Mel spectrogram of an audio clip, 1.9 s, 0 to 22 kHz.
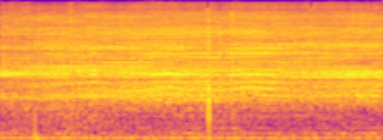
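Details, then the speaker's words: Bachmann BNSF GP40-2 locomotive from a Rail Chief set, under power: steady high motor whine, low hum and faint click with creaking; quiet with the body off, creaky with the body on. "It's still making that noise. Ooh. Yeah, that noise doesn't sound very happy."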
